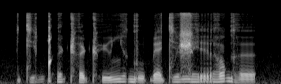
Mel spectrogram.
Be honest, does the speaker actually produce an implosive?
yes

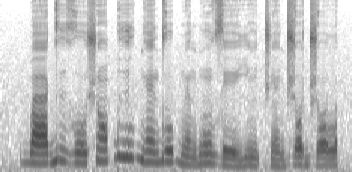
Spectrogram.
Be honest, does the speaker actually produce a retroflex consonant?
no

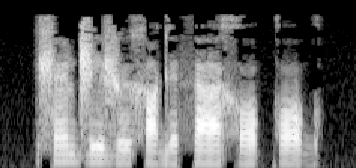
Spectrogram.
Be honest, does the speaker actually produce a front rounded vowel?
yes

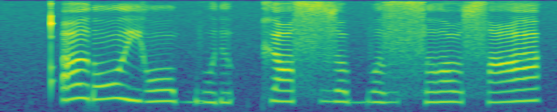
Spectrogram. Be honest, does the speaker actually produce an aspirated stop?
no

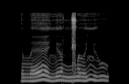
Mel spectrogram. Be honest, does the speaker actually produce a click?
yes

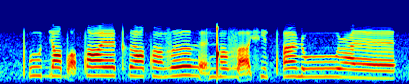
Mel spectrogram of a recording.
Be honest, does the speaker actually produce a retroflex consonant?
yes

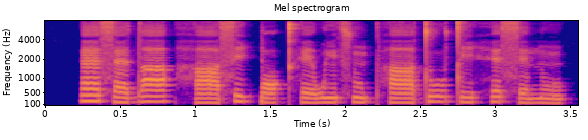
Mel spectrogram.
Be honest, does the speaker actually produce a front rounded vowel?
no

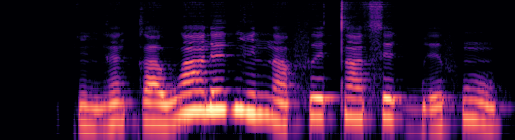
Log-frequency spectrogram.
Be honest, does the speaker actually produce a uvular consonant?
no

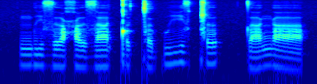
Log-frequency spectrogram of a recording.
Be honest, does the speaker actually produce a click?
yes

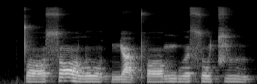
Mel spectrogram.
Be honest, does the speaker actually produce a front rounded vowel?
no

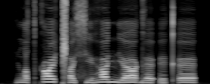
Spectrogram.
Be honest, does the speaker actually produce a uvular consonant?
no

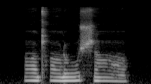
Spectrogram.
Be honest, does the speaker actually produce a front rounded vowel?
no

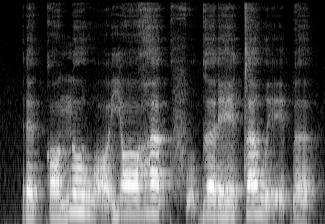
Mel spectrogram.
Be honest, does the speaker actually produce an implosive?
yes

